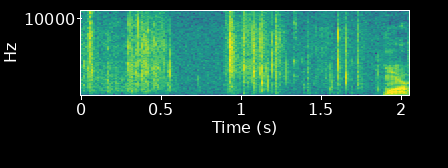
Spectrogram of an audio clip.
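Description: Clear plastic bag crinkling and rustling in irregular small clicks as a bagged sprue of plastic model-kit parts is handled and lifted out of its box.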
